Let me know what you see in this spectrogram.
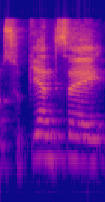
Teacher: In Ladino, you often see this as saver or suver with a V, but here it's become a P, it's devoiced.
